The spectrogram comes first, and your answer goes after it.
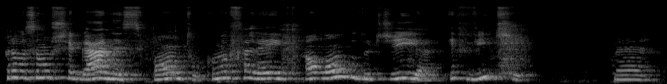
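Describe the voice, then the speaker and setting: A woman coaching listeners through anxiety, talking gently and slowing down to repeat calming phrases. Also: on the high side, a little hiss or hum. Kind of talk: guided breathing talk. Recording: echoey room with faint ambience.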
